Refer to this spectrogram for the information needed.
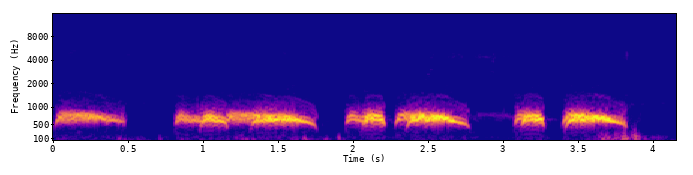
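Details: Ninh Thuan spotted dove calling in a loud, low cooing sequence of short and long notes repeated in pairs, with brief gaps and slight rustling between phrases.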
